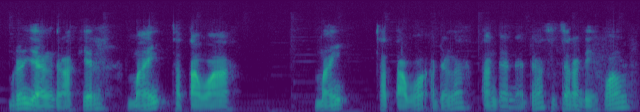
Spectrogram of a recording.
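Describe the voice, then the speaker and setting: A man's voice: mid-range voice, moderate pace, highs cut off, faint music behind. A man teaching a language class over a video call, quizzing students and patiently repeating their answers. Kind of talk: online class lesson.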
